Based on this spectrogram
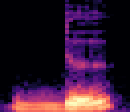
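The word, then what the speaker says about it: deux: 2. Final X not pronounced, okay? 2.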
